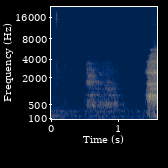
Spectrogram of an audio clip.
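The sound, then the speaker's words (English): Quick, forceful breaths: a breathy exhale followed after a short pause by a sharp, loud inhalation, part of a second round of rapid connected breathing at an increased tempo, with no talking. “Second round of connected breathing. I'm gonna increase the tempo.”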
